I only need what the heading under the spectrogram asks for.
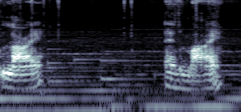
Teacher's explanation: Low vowel to high vowel, A to E. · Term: low to high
